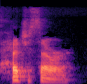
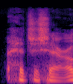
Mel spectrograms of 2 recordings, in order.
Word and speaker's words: Hechicero: How do you say his name? – I've from other people I've listened to say it, it's Hechicero. – Hechicero, okay, because I try and like speak it the way it's spelled, and I sound like an idiot.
